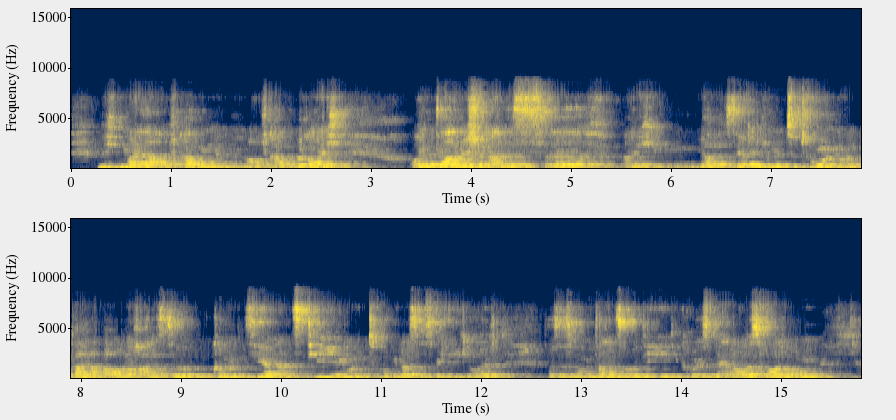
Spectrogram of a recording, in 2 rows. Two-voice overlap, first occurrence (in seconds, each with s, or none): none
